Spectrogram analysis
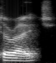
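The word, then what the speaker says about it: De Roche: Everett DeRoche, yeah. DeRoche.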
